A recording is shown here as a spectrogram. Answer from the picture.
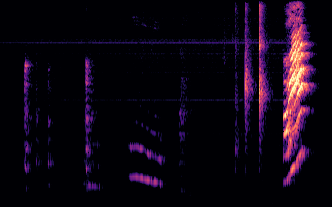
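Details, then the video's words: Talking parrot at home: a run of tongue clicks and ticking sounds, a falling whistled glide, more clicks, then a loud, harsh, rising screech to finish. "the incredible talking Parrot"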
